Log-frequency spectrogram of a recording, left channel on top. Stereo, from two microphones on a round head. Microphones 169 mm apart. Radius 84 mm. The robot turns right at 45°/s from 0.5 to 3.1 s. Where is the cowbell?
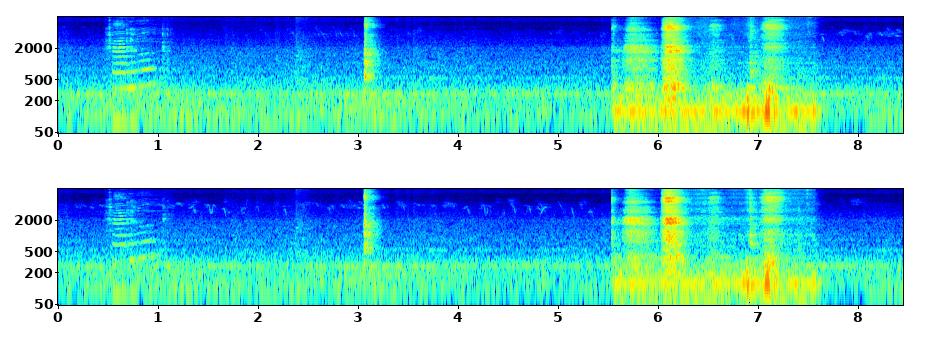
I don't hear a cowbell.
